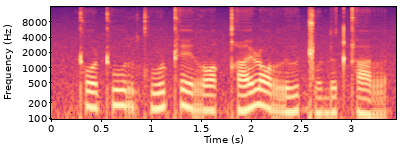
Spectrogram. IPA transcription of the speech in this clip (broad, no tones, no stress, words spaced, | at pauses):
ʈʰoʈʰurkʰu ʈʰerɔqʰɛ ɭɔrɯ ɡ͡ǁoɖɾɯtʈʰar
